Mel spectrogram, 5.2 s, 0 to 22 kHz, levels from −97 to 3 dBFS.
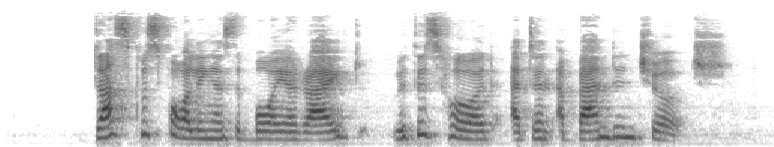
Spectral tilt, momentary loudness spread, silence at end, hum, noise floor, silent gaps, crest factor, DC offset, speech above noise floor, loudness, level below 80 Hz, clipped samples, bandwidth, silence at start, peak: -1 dB/octave; 11 LU; 0.35 s; none; -86 dBFS; none; 22 dB; under 0.1%; 56 dB; -30 LUFS; -80 dBFS; under 0.1%; 15.5 kHz; 0.65 s; -8 dBFS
